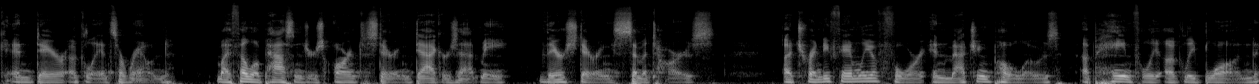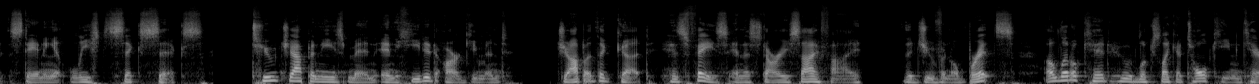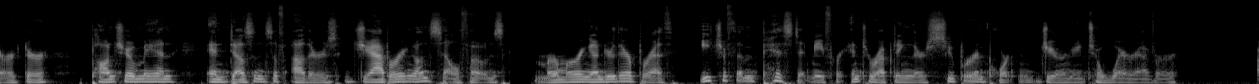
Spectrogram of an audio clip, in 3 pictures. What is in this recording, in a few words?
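audiobook audition, Deep Male Voice; home studio; voice artist in the Phoenix AZ area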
